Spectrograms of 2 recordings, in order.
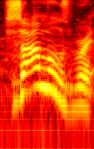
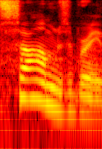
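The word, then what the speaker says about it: Samlesbury: is actually extant so that's that's how you pronounce that what about sandler's breathing sammelsbury oh there's an airport there it's actually called sarmsbury that one and gus now goose now they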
